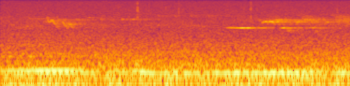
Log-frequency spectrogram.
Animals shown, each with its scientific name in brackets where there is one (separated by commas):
Red-eyed Vireo (Vireo olivaceus), Hermit Thrush (Catharus guttatus), Ovenbird (Seiurus aurocapilla)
